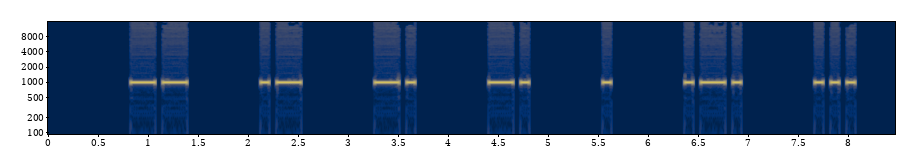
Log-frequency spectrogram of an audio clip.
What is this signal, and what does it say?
Morse code, heard as a keyed tone, about 15 wpm, spaced as for 8 wpm, 1000 Hz. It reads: MANNERS
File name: qotdfiles / 8wpm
